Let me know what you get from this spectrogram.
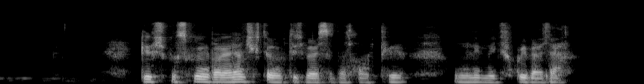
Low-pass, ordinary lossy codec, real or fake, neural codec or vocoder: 7.2 kHz; AAC, 48 kbps; fake; codec, 44.1 kHz, 3.4 kbps, Pupu-Codec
